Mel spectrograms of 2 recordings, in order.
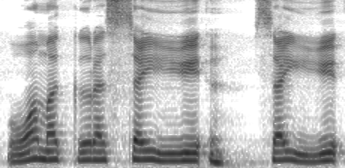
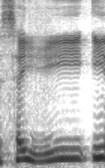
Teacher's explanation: حمزہ ہم نے گویا کہ جھٹکا دے کر اس کو یہاں پر حمزہ کو ظاہر کرنا ہے۔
